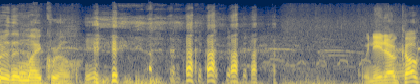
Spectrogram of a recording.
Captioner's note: laughing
